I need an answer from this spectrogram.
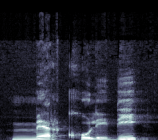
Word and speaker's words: mercoledì: them, with lunedì, martedì, mercoledì, giovedì, venerdì, so Monday through Friday, you will need to put a little accent on that last letter.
